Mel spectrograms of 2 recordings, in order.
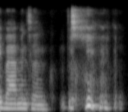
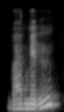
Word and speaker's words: badminton: I used to play badminton. Or badminton, as most Americans say. I don't know why they don't know that there's an N in there.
